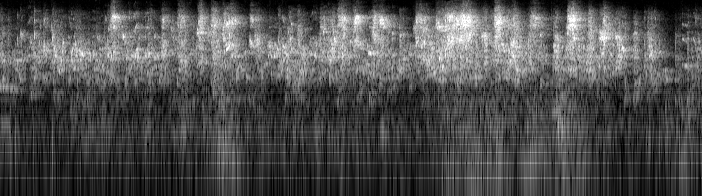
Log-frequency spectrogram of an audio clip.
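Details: Male budgerigar's affectionate chatter: steady, dense stream of buzzy clicks and squeaky notes, with a few thin whistles standing out near the middle.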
